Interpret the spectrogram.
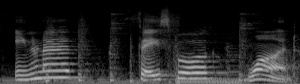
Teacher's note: observe que as consoantes T e K, nos sons a gente fala k e t, são bem curtas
